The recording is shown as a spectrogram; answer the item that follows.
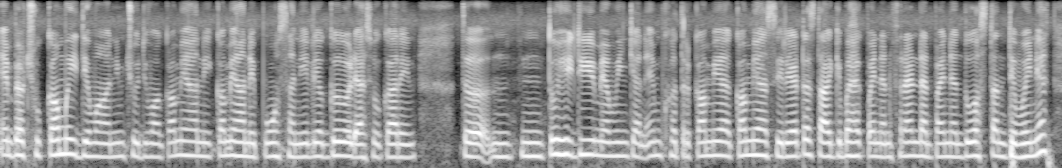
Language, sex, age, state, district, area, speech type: Kashmiri, female, 18-30, Jammu and Kashmir, Budgam, rural, spontaneous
